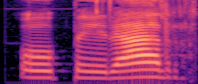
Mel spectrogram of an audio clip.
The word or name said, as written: operar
